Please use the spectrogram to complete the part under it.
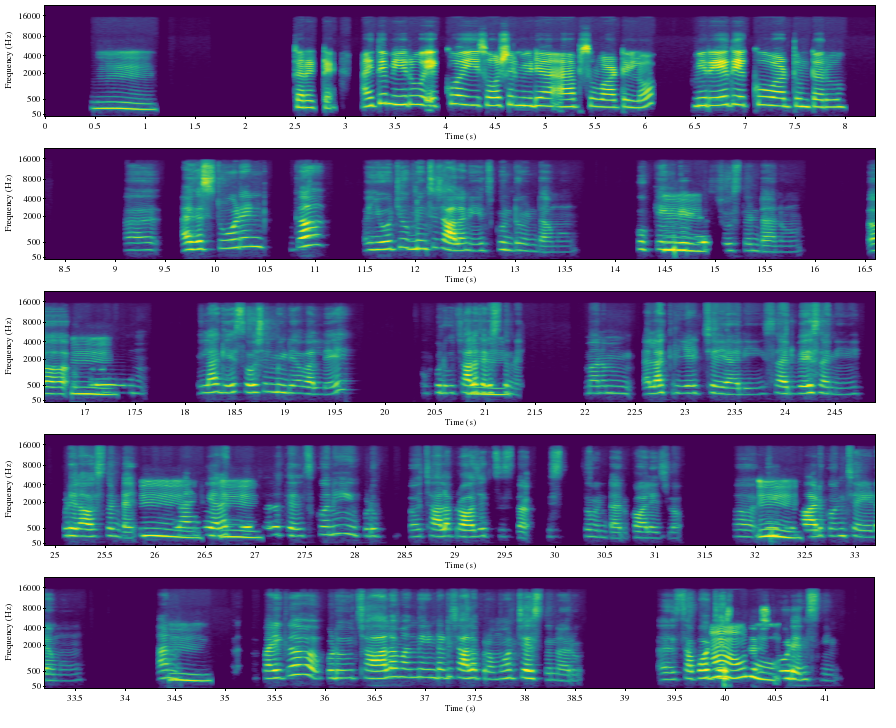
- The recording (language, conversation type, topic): Telugu, podcast, సోషల్ మీడియా మీ రోజువారీ జీవితం మీద ఎలా ప్రభావం చూపింది?
- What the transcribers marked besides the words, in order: in English: "సోషల్ మీడియా యాప్స్"; in English: "యాస్ ఎ స్టూడెంట్‌గా యూట్యూబ్"; static; in English: "కుకింగ్ వీడియోస్"; tapping; in English: "సోషల్ మీడియా"; in English: "క్రియేట్"; in English: "సర్వేస్"; in English: "క్రియేట్"; in English: "ప్రాజెక్ట్స్"; in English: "కాలేజ్‌లో"; in English: "ప్రమోట్"; in English: "సపోర్ట్"; in English: "స్టూడెంట్స్‌ని"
